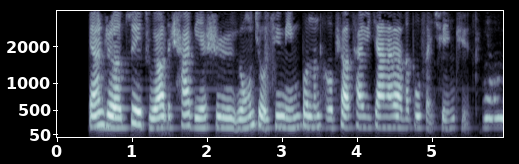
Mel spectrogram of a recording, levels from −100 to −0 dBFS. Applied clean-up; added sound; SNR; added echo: neural mask model DeepFilterNet 3.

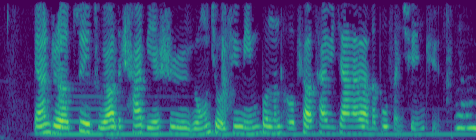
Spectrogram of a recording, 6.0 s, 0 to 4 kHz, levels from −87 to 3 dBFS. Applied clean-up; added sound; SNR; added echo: none; Wind instrument, woodwind instrument; 18 dB; none.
